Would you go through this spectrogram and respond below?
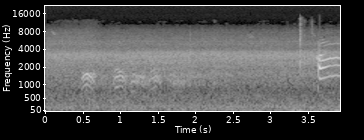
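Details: A slightly wary stray cat in a park at high elevation, rubbing its head and allowing petting, captured on a GoPro HERO8, gives soft wavering mews, then a sharper rising meow near the end amid faint outdoor hiss.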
